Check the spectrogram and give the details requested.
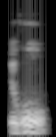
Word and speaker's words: Büro: 이것도 우 umlaut는 ü. 자, 위하고 달라요. 위라고 발음하면 우 다음에 이가 되면서 입이 벌어지죠. 위 이렇게 이하고 벌어지잖아요. 근데 그게 아니라 입 모양은 그대로 둬야 되기 때문에 우 다음에 으, 이렇게 됩니다. 그래서 뷰, 뷔하고 달라요. 자, 우리말로 이렇게 뷔라고 쓰면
